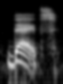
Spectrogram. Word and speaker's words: debt: Word 129 says debt. Debt. The B is silent.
